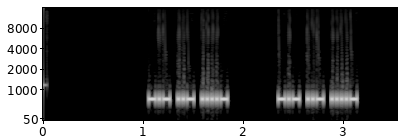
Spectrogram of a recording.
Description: Morse code, heard as a keyed tone, about 46 wpm, 700 Hz. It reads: KU4 KU4
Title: USA Call Sign Prefixes - Repeated 2x - 50wpm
